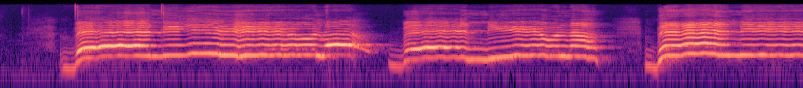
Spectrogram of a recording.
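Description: A woman singing solo and unaccompanied in Haitian Creole, on the word "Beni" (bless). She sings three long phrases, each sliding up into held notes with vibrato.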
